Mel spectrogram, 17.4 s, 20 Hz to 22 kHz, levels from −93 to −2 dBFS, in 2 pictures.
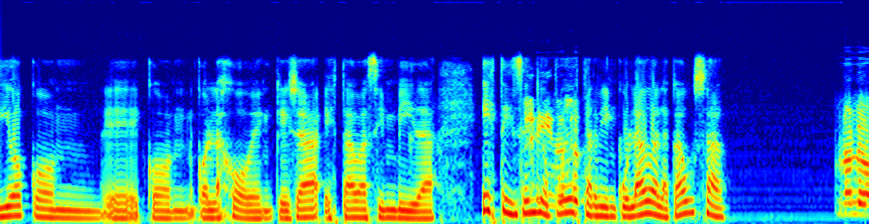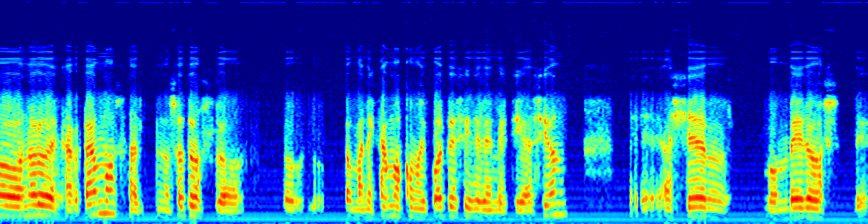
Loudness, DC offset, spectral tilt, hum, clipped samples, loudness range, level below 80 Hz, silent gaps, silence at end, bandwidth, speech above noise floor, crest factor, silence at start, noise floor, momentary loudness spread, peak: -18 LUFS; under 0.1%; -7 dB/octave; 50 Hz at -45 dBFS; under 0.1%; 6 LU; -50 dBFS; none; 0 s; 8 kHz; 43 dB; 14 dB; 0 s; -61 dBFS; 12 LU; -4 dBFS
